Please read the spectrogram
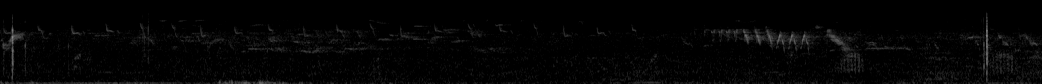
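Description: Small birds chirping with many short, high calls throughout, and a quick run of repeated notes about seven and a half seconds in. A sharp click comes at the start and another just before the end.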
